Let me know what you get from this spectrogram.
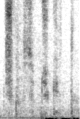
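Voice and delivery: unvoiced despairing whisper. Preacher voicing a weary person wishing to die. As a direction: breathe it out hopelessly. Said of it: "힘이 든 사람은요".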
